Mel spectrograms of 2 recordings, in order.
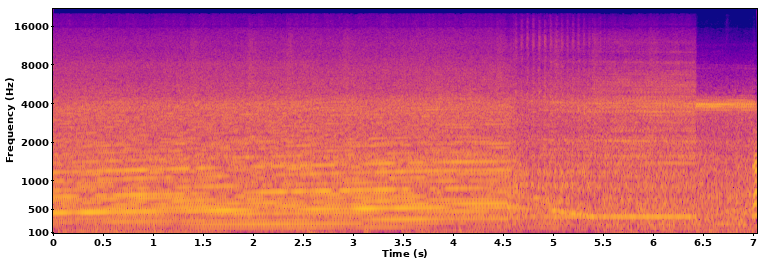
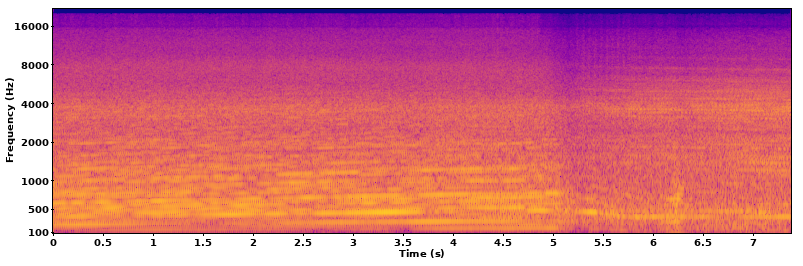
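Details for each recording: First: Supercharged BMW E92 M3 on a dyno, base map, after the earth fix: clean full-throttle pull to the top, then a sharp drop as the throttle closes; healthy run, expected just over 600 on this pulley. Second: Supercharged BMW E92 M3 V8 on a dyno, first base-tune pull after warm-up: hard pull with a rough, uneven edge; ECU reports misfire and ignition disabled on cylinders 7 and 8, same fault as before.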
